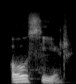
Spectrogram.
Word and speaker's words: Osiris: call him this day the ancient Egyptian way to say his name is was here o seer and Isis is a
